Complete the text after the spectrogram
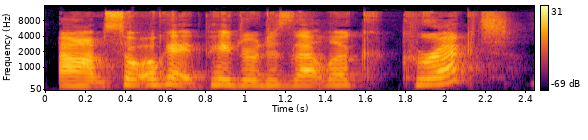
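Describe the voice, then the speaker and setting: A woman's voice: a little high, moderate pace, bright, forceful tone. A woman in sales hosting a casual company demo, upbeat and friendly, with frequent fillers. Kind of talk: casual chat on video call.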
